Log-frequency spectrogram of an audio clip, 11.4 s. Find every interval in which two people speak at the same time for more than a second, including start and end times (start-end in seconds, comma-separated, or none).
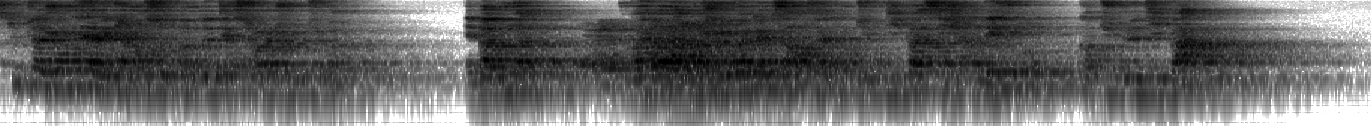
5.2-6.5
